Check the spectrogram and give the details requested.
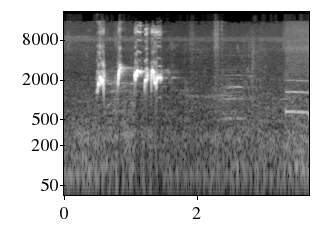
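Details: Red-whiskered bulbul singing the southern Thai master-style song used to rouse caged birds and tutor young: a single fast phrase of five lively whistled notes, followed by quiet and faint background chirps.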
